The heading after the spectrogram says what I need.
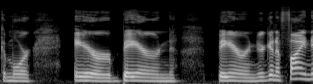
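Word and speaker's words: Bern: but we're going to a smaller place called bar um and you might hear some foreigners who speak English as a native language call it burn I've heard people say burn but most people especially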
